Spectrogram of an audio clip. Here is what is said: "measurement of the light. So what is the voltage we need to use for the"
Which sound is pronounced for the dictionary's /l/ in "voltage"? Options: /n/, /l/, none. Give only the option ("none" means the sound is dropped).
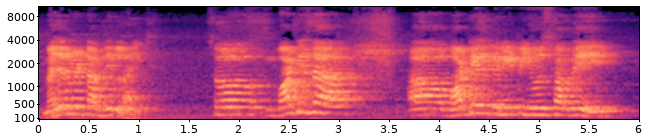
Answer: none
